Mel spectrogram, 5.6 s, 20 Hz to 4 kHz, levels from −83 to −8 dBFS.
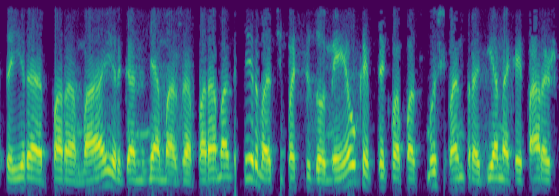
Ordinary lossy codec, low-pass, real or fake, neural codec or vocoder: AAC, 24 kbps; 3.6 kHz; real; none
